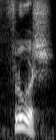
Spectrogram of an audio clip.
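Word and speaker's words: Flörsch: Flu hoe, hoe spreek je het uit? Floers.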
